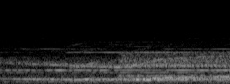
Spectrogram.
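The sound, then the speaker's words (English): About five police car sirens wail together in a New York City street, several steady, high-pitched tones overlapping at a constant loudness over a low rumble, with no one speaking. “You hear the sounds of New York City?”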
